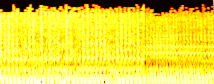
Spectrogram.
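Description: Ice-racing motorcycles on studded tyres accelerate across a frozen lake, a continuous loud buzzing engine drone whose tone shifts and settles slightly after the midpoint.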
